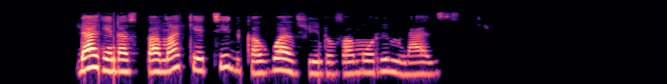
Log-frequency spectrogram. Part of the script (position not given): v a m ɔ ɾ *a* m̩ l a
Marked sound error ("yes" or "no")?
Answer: yes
